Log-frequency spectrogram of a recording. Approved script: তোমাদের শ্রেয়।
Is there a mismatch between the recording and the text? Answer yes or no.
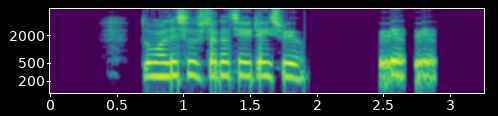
yes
